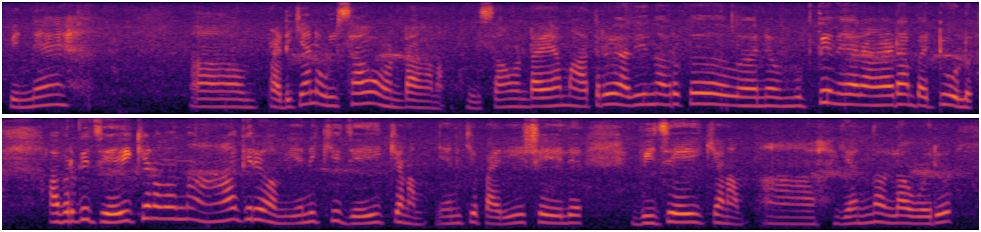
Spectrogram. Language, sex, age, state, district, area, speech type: Malayalam, female, 45-60, Kerala, Thiruvananthapuram, urban, spontaneous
